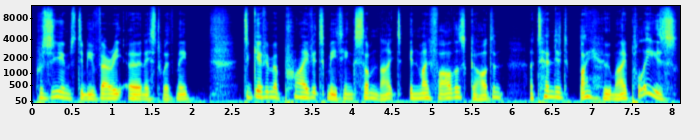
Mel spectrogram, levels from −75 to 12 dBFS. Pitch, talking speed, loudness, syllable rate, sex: 120 Hz, 185 wpm, -19 LUFS, 5.4 syllables/s, male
